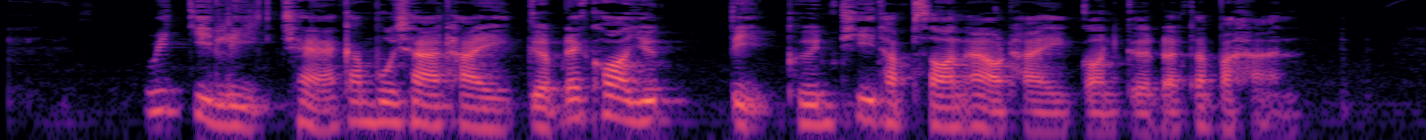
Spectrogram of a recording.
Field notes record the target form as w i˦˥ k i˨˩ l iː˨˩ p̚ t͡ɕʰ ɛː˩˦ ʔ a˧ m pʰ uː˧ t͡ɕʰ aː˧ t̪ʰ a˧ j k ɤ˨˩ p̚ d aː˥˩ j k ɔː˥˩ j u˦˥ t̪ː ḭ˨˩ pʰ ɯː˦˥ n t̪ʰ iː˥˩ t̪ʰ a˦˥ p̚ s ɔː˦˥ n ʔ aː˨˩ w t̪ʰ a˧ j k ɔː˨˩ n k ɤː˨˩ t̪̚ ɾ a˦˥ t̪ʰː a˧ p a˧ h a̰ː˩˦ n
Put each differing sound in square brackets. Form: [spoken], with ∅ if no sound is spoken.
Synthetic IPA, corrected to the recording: w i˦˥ k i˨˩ l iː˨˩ [k̚] t͡ɕʰ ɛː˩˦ [k] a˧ m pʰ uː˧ t͡ɕʰ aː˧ t̪ʰ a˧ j k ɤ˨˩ p̚ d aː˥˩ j [kʰ] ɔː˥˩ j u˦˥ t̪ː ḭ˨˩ pʰ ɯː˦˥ n t̪ʰ iː˥˩ t̪ʰ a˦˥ p̚ s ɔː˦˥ n ʔ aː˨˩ w t̪ʰ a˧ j k ɔː˨˩ n k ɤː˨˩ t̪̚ ɾ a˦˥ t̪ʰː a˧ p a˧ h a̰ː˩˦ n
